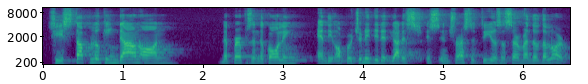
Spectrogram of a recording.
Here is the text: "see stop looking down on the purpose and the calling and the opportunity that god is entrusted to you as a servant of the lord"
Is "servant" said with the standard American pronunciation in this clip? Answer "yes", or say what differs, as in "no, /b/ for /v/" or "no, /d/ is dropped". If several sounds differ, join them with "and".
yes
